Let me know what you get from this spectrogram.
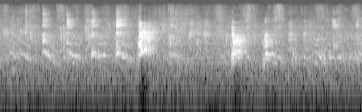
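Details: Male Pug puppy Finn, fawn AKC-registered, barking while playing: sharp high yappy barks in an irregular run, two louder bursts standing out, with quieter yips between and a soft indoor hum behind.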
